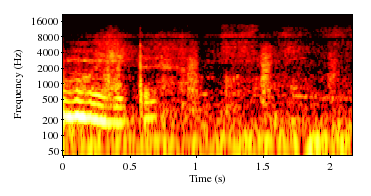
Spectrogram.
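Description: A young girl's voice holding a drawn-out note that rises and then falls, fading out about half a second in. Faint handling noise with a couple of soft clicks follows.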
